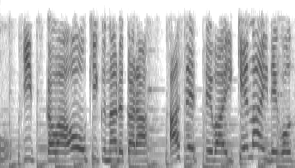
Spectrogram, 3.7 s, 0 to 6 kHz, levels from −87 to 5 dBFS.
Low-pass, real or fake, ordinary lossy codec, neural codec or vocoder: 5.4 kHz; real; Opus, 64 kbps; none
